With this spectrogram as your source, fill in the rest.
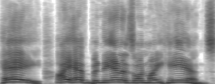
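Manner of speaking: Welsh-tinged put-on American accent, high and slow. Retelling what a guy from wales always said, do his american accent. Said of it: "That was his American accent".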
